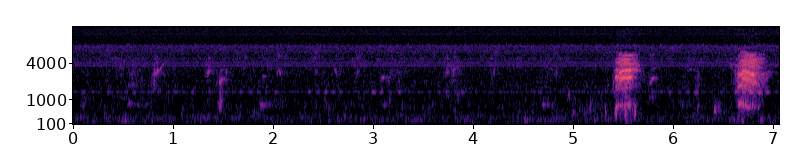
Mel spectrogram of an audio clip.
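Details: Ringed red-knobbed coot in the marsh of Doñana National Park, Spain, gives two loud, harsh, burst-like calls about a second apart near the end, after a stretch of faint scattered marsh sounds and soft ticks.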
